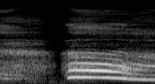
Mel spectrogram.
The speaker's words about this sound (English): I'm just breathing.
